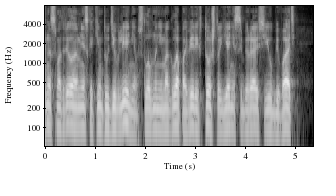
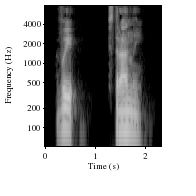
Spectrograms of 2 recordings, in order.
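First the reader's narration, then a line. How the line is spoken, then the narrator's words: Quiet. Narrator (Russian): тихо сказала она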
